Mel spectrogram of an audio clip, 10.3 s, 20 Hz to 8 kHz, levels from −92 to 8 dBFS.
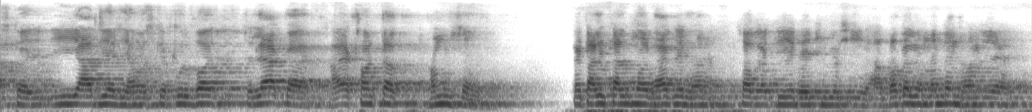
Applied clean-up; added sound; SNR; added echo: neural mask model Resemble Enhance denoiser.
